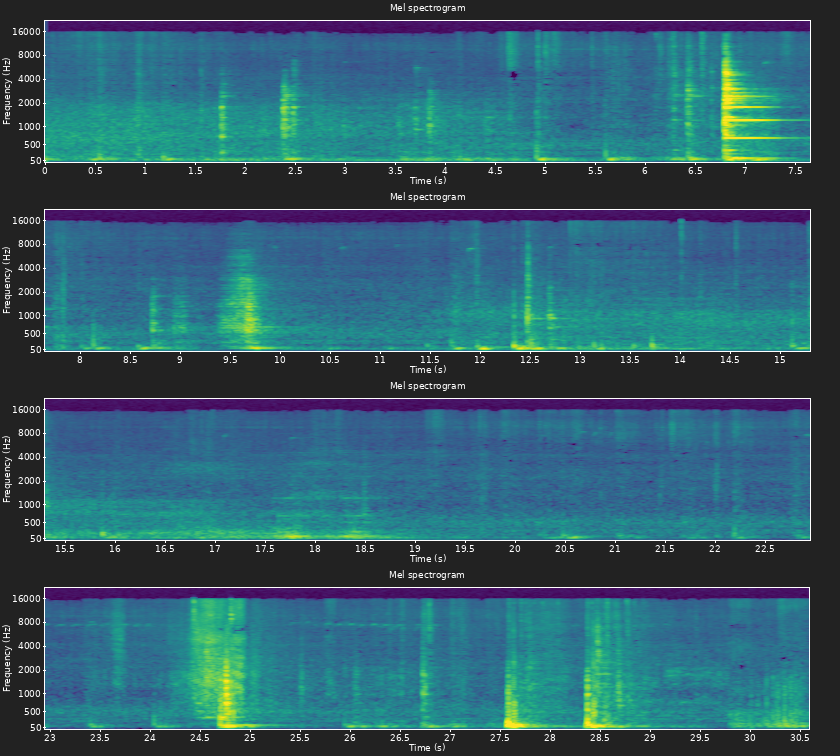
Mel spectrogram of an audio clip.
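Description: Metal struck against metal on the sawmill's frame: one loud clang about seven seconds in that rings briefly, then scattered knocks and thuds.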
